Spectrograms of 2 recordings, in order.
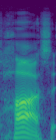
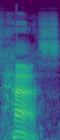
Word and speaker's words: Hass: people think it was haas h-a-a-s no i thought it was vice versa the real one is hass it's pronounced hass like class but a lot of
